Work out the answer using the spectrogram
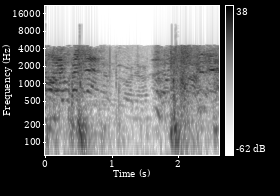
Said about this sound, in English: It's locked, Dan. All right, everybody, we've got to break that door in.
